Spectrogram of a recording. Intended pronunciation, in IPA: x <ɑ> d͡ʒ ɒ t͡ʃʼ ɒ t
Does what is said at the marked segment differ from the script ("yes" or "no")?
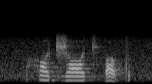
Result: yes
